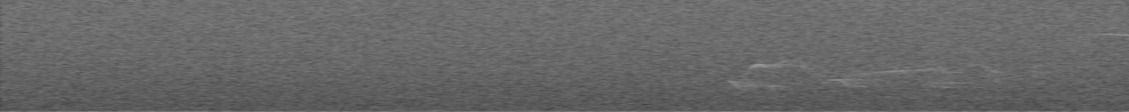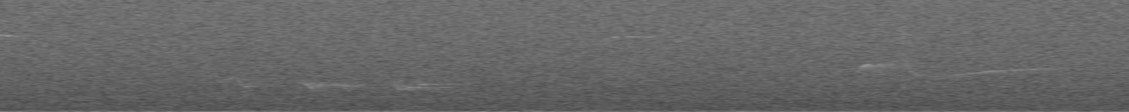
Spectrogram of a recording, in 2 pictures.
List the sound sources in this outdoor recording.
American Robin, Eastern Wood-Pewee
